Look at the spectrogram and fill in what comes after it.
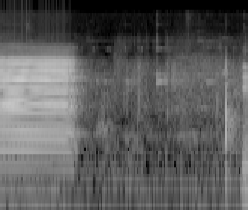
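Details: Jersey Friesian cow from Bunga Hayat, Pakpattan, lowing in a short, steady, deep moo of about half a second that cuts off abruptly, followed by near silence with faint high tinkling.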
